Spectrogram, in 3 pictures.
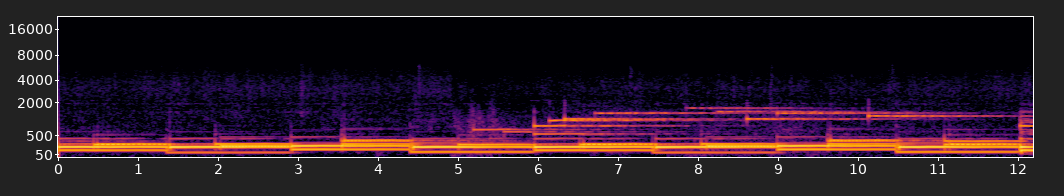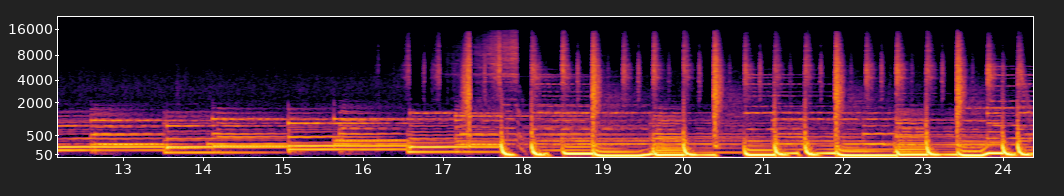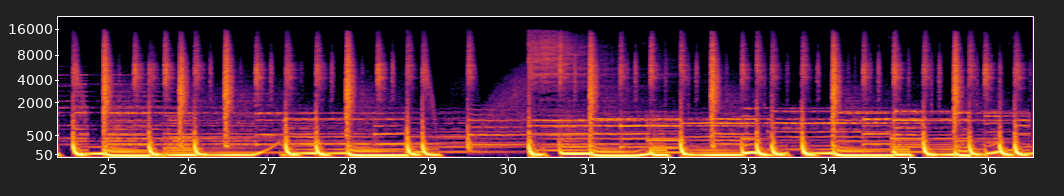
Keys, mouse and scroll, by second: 18.7 double click, 23.3 8, 23.5 Return, 36.1 double click.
